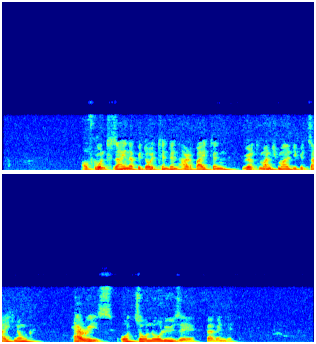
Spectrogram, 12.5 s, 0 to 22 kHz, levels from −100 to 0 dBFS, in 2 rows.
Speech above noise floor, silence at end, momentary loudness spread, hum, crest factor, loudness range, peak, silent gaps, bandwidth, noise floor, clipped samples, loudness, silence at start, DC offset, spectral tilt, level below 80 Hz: 50 dB; 1.6 s; 13 LU; none; 20 dB; 3 LU; -2 dBFS; none; 7.4 kHz; -69 dBFS; under 0.1%; -20 LUFS; 1.6 s; under 0.1%; -9.5 dB/octave; -54 dBFS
